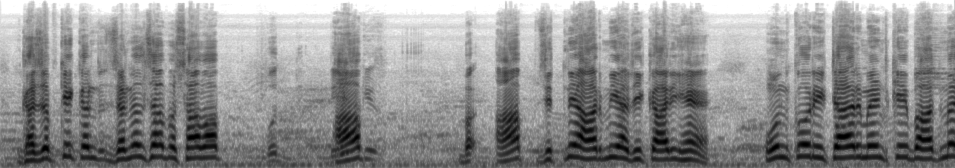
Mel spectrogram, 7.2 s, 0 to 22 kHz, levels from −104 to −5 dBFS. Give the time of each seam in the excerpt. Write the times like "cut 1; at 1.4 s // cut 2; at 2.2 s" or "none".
none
